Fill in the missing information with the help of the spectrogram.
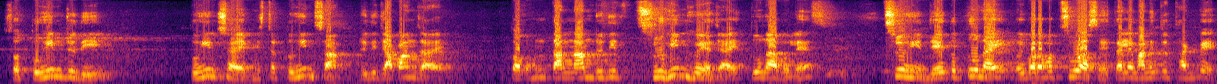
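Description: High-voiced man teaching a language drill. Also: big-room sound, slight background noise, rough recording. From Bangladesh. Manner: asks questions and repeats words slowly for learners. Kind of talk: vocabulary drill lesson.

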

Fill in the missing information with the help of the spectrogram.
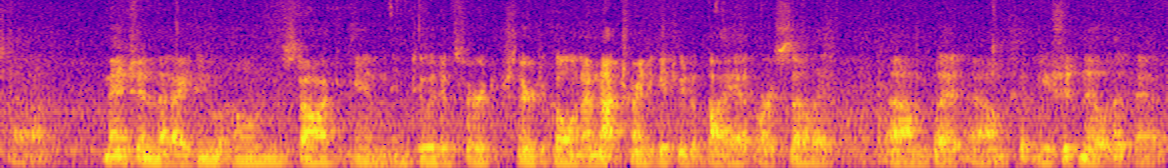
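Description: A middle-aged man giving a university ethics lecture, halting with many fillers and restarts and asking the audience rhetorical questions. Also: lowish voice, background noise. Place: lecture hall. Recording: echoey hall recorded from far off.

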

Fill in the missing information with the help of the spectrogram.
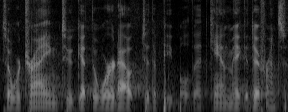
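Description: An older man speaks at a table microphone on a panel, with an extremely deep and flat voice. He talks in a measured, list-like way. The big hall gives him a long reverb. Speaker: university program director. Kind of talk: panel self-introduction. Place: large hotel ballroom meeting.

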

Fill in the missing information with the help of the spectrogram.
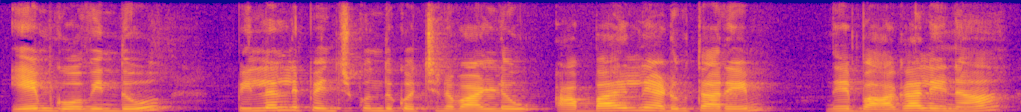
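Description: A woman's voice: medium pitch, brisk, close to an everyday voice. A woman voicing a feisty, defiant little orphan girl in a storybook reading, cheeky and combative.

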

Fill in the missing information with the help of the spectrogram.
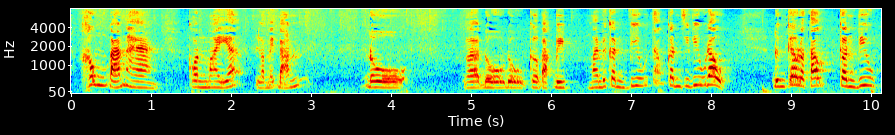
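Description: A fairly high-pitched woman rants to camera, combative and profane, firing questions straight at a rival. Her voice is slightly raised, and faint background noise sits under the recording. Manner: combative, profane, repeatedly addressing a rival directly. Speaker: vlogger. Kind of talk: angry rant to camera.

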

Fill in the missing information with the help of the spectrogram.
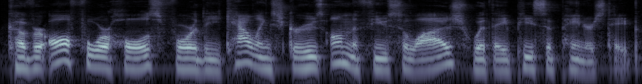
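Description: Man, mid-pitched, walks the listener through a hobby build step by step in an instructional voice-over, repeats himself a lot. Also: lively intonation, moderate pace, darkish tone. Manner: methodical, step-by-step, repeats "again". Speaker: model aircraft build instructor.

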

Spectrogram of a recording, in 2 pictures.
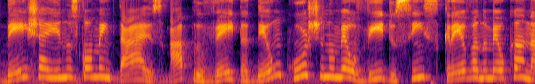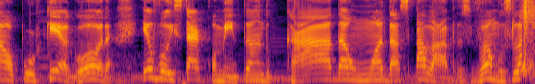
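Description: Brazilian woman teacher, high and animated, slow deliberate dictation. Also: soft background music. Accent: Brazilian Portuguese. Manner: slow, clear dictation with drawn-out words; chatty and questioning with the viewer. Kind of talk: dictation and grammar lesson.

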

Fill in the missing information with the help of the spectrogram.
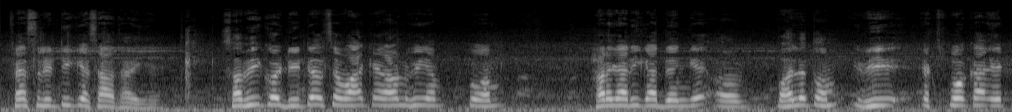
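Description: High-voiced young man touring an expo. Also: darkish tone. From Bihar, India. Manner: chatty, keeps addressing viewers as brother. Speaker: auto vlogger. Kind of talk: walkaround vehicle review vlog. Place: outdoor expo grounds. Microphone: phone camera at arm's length.

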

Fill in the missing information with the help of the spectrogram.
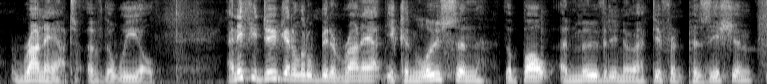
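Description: In a workshop lined with grinders and a tool wall, a man gives a casual, step-by-step chainsaw-sharpening lesson, speaking plainly and going over the important points more than once. His voice is fairly high and darkish, with a breathy edge.

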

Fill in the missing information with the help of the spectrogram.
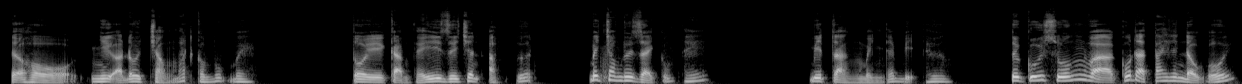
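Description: A man narrating a war novel in the first person with dramatic, expressive delivery. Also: medium pitch, breathy edge, dry recording, clean studio sound. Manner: expressive, emotional storytelling. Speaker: audiobook narrator.

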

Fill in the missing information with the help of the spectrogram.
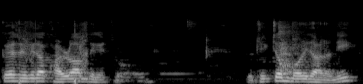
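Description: A man's voice: medium pitch, brisk, lo-fi sound, noisy background. A man teaching English grammar exercises, working through each answer and often checking in with rhetorical questions.

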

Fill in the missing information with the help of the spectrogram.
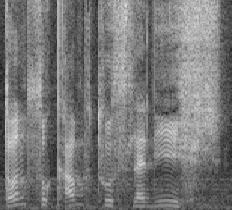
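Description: A man's voice: sits high, slow, sharp tone, soft background music. A man with a German accent streaming a game, chatting playfully and getting flustered easily. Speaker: VTuber streamer. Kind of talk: casual gaming stream chat.

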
